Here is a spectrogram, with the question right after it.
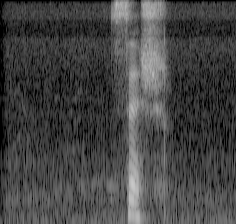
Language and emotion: Russian, neutral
